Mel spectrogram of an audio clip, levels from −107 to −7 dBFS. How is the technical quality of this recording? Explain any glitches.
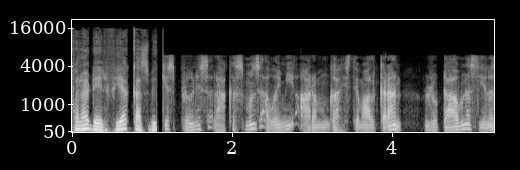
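The recording has one clear glitch. At 1.06 s there's an 80 ms gap, then the speech turns dull and a bit quieter, with nothing above 5.8 kHz and a faint new noise floor, likely an input switched to a poorer device.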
